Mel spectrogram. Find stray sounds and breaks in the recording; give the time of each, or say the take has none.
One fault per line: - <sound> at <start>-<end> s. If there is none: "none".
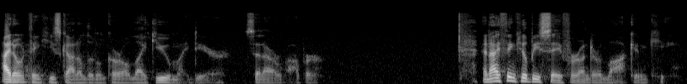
none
